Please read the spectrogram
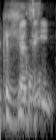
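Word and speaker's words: Khajiit: Wait, did you just fucking call him Kajat? – That's how you pronounce, right? – They're Kajit. Kajit has wares if you have coins.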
